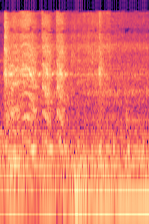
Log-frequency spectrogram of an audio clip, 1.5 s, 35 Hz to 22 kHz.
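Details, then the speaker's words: Toyota HiAce Commuter diesel after cleaning the clogged EGR and intake manifold for codes P0400/P0406: turns over, fires promptly, smooth steady idle, no knocking; check engine light now gone. "Okay, so nawala na. Wala na yung check engine guys."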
